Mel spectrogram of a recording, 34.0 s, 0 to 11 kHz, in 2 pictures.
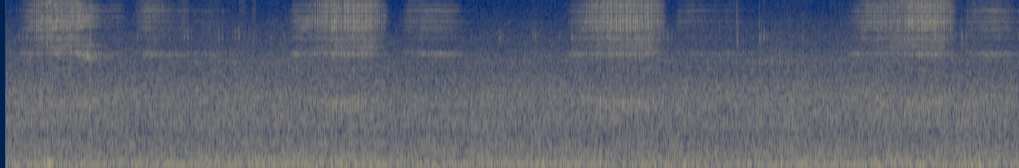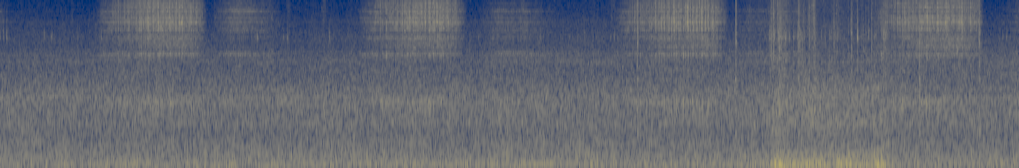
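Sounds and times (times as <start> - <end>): person snoring: 0.4 - 1.7, 5.0 - 6.4, 9.6 - 11.1, 23.2 - 24.7, 27.4 - 29.1, 31.7 - 33.4
steady low rumble: 24.4 - 33.9.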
